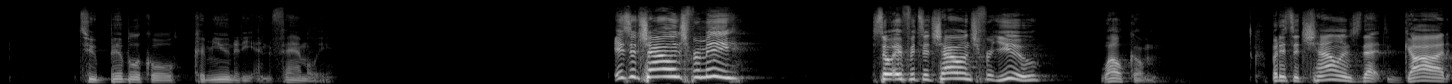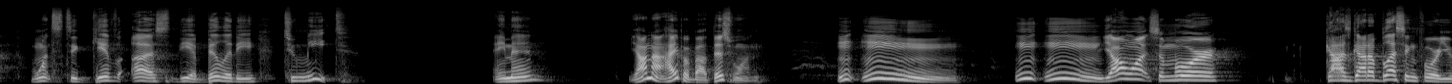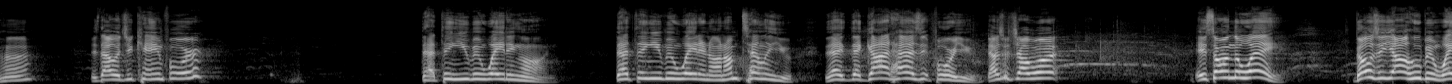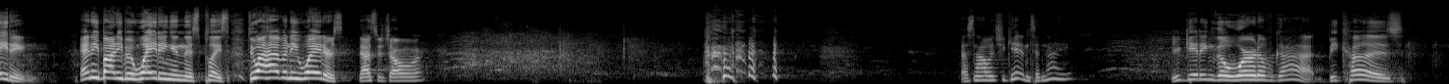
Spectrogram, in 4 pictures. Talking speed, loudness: 130 wpm, -19 LUFS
